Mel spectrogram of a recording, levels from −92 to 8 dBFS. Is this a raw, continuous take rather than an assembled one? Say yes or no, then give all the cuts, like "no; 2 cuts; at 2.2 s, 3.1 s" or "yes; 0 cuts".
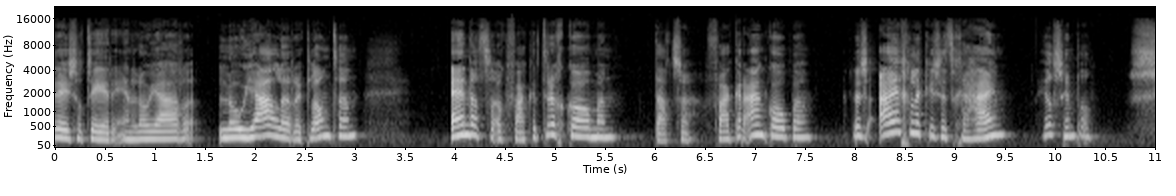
yes; 0 cuts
